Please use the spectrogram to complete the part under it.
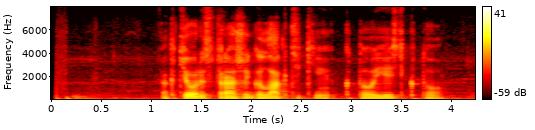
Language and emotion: Russian, neutral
